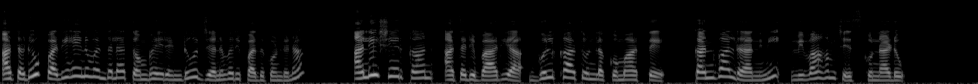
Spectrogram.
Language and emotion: Telugu, neutral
